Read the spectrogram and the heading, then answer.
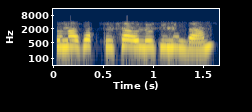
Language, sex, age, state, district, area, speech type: Assamese, female, 45-60, Assam, Darrang, rural, conversation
